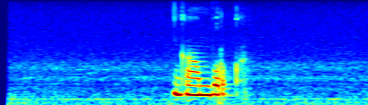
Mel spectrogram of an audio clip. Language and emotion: Russian, neutral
